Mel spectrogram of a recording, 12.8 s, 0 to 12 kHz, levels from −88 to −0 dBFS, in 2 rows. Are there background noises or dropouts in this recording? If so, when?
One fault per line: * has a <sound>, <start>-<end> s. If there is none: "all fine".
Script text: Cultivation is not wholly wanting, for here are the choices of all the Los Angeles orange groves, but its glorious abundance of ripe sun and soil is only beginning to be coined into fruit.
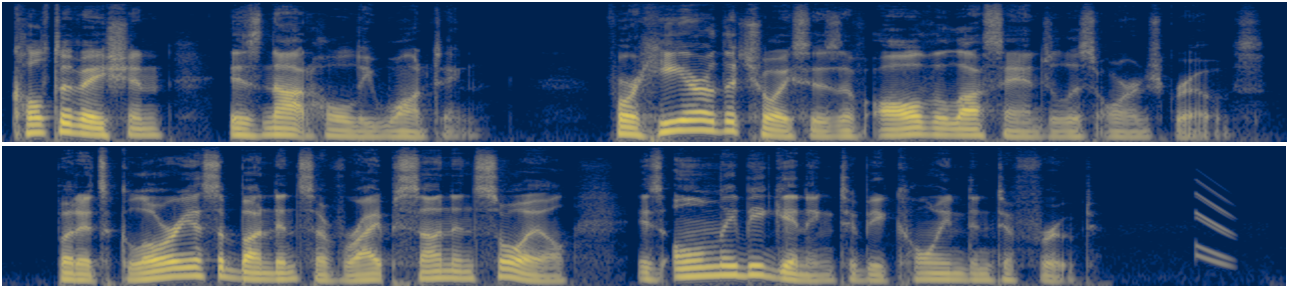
* has a chirp, 12.4-12.6 s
